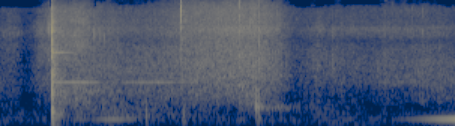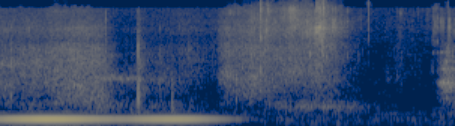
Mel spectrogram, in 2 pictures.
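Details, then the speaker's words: Simulated ASMR cranial nerve exam, Weber hearing test: a struck tuning fork gives a soft, steady, low hum that swells and fades while the listener says whether it sounds in the middle, left or right. "I'm going to ring the tuning fork, and you let me know if you can hear it in the middle, in the left, or in the right, okay?"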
